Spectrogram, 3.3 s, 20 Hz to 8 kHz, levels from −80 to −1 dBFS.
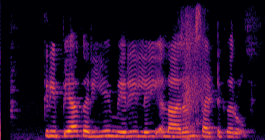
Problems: none marked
